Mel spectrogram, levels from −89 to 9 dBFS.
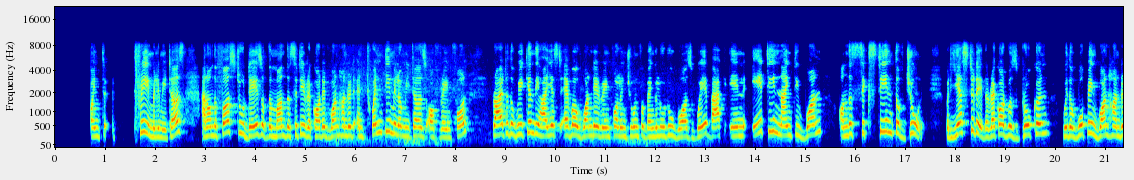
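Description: A cut-off start opens the clip: there is digital silence until 0.71 s, and then the audio begins abruptly in the middle of a sound, with no natural attack or fade-in, because capture started after the sound was already under way. A sound cut by the noise suppressor appears at 8.24–8.76 s and again at 13.34–13.5 s, where the suppressor mistook the sound for noise and pulled it down by about 21 dB, so the level sinks across roughly half a second and then a brief moment. The audio reached us through a WebRTC call path using Opus, whose band limit leaves nothing above about 8 kHz.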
